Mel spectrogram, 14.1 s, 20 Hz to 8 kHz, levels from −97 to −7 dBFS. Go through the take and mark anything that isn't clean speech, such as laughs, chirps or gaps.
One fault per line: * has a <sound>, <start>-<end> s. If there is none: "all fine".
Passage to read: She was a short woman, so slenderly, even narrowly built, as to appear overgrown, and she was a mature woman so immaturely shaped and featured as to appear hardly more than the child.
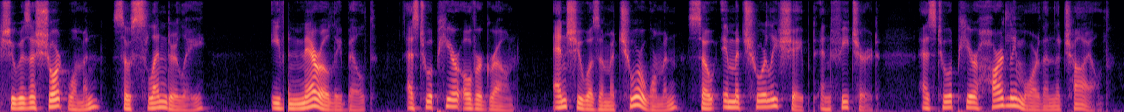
* has a dropout, 3.5-3.6 s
